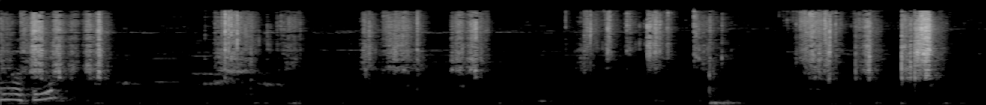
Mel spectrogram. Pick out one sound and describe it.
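A knife scrapes against a metal tray.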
